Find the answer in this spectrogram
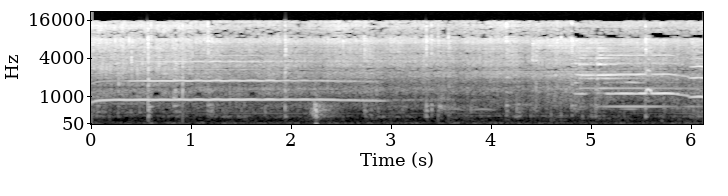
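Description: Brinjal and potato pieces sizzling in hot oil in an iron kadai as they are stirred with a metal spatula, with scattered clicks and scrapes of the spatula against the pan.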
